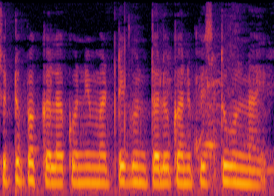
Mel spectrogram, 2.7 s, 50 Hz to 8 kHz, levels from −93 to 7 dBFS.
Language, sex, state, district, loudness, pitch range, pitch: Telugu, female, Telangana, Mahabubabad, -16 LUFS, 185-200 Hz, 190 Hz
